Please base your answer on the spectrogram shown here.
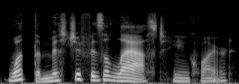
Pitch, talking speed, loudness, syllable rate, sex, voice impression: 165 Hz, 200 wpm, -20 LUFS, 4.9 syllables/s, female, very feminine, slightly young, slightly adult-like, slightly thin, tensed, powerful, bright, slightly soft, clear, fluent, slightly raspy, very cool, intellectual, very refreshing, slightly sincere, slightly calm, friendly, reassuring, unique, slightly elegant, very wild, slightly sweet, very lively, slightly strict, slightly intense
